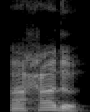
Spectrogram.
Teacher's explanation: جیسے یہ لفظ قرآن مجید میں سورہ اخلاص میں بھی آیا ہوا ہے، قل هو اللہ احد، وہاں پر جس طرح وقف کرتے ہیں یہاں بھی اس کو اسی طرح پڑھیں گے، احد۔ اور دال جو ہے حروف قلقلہ میں سے ہے، تو جب اس پر وقف کریں گے تو یہاں قلقلہ بھی کریں گے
